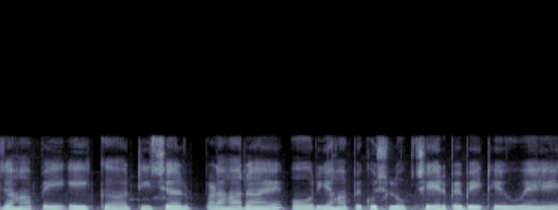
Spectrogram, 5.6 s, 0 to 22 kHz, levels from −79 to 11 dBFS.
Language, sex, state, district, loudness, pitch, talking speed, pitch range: Hindi, female, Uttar Pradesh, Budaun, -16 LUFS, 215 Hz, 180 wpm, 205-220 Hz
